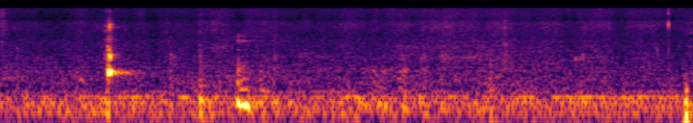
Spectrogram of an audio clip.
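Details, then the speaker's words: A single sharp, quick click-like hiccup from a small animal that had just eaten, with fainter catches after, in a quiet room. "little guy just ate a little bit hey oh and he seems to be getting hiccups huh you got the hiccups yeah huh you got the hiccup not"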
